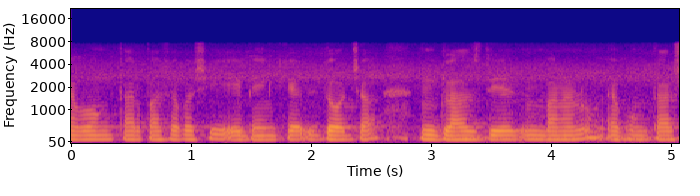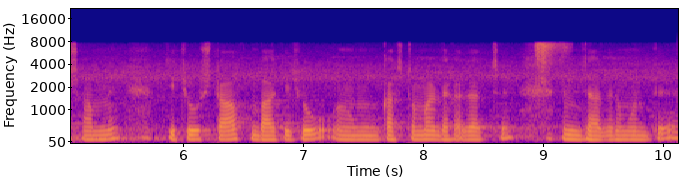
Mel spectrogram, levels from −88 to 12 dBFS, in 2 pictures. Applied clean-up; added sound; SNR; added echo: none; Rattle (instrument); 4 dB; none.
